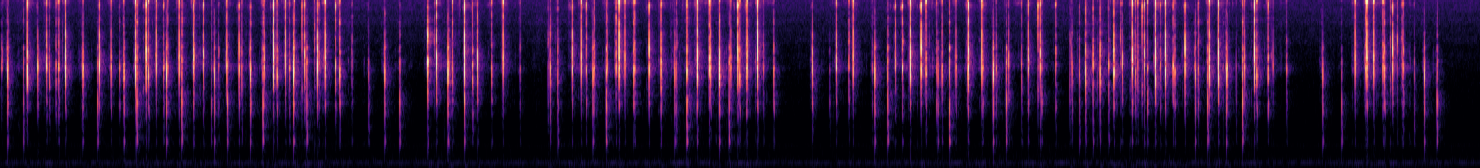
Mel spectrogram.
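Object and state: Mechanical keyboard being typed on.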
